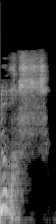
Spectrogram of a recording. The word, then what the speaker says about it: ours: il ya des exceptions un ours on prononce le s final une lettre mu est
